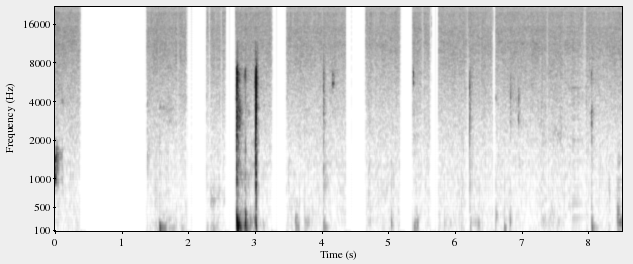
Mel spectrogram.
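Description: Sparse, faint clicks and taps of typing on a computer keyboard in a quiet room, irregular single keystrokes spread out with long gaps and a couple of sharper knocks.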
